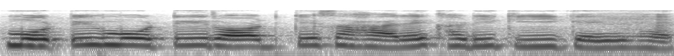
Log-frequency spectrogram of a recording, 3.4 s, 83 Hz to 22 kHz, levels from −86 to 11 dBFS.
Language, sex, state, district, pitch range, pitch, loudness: Hindi, female, Chandigarh, Chandigarh, 215-245 Hz, 230 Hz, -16 LUFS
